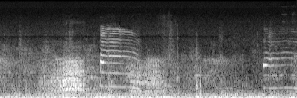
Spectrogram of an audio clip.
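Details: New kitten outside in the cold, wanting to come into a room but afraid of the resident cat, gives two drawn-out, harmonic meows a few seconds apart, the first falling, the second steady; a person talks quietly between them.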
